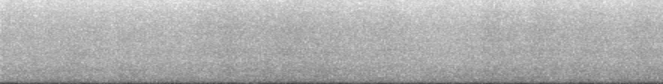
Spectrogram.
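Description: Steady low rumble of a freight train's covered hopper cars rolling past on the rails below, the wheels running continuously without distinct clicks.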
